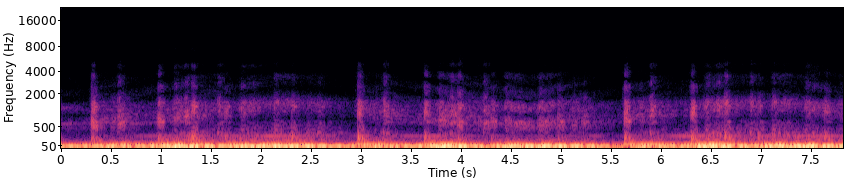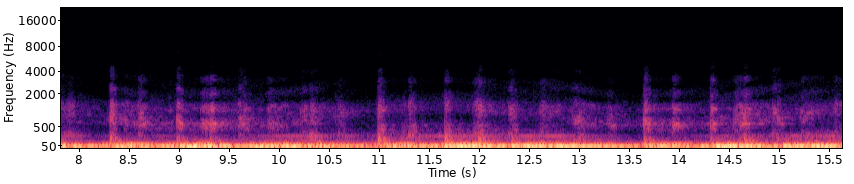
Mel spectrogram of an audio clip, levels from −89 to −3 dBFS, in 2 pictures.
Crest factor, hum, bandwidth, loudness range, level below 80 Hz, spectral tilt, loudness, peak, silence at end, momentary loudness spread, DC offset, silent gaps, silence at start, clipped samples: 12 dB; none; 1.8 kHz; 2 LU; -18 dBFS; -11 dB/octave; -24 LUFS; -4 dBFS; 0 s; 7 LU; 0.4%; none; 0 s; under 0.1%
